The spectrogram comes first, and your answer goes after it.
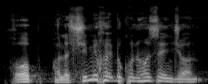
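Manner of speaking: ordinary delivery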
